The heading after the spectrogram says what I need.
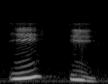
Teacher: जब आप ई या ई बोलते हैं ना, तो आपकी जो जीभ है वो थोड़ी सी सीधी है और ऊपर की तरफ लग रही है थोड़ा सा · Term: तालव्य ध्वनियां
